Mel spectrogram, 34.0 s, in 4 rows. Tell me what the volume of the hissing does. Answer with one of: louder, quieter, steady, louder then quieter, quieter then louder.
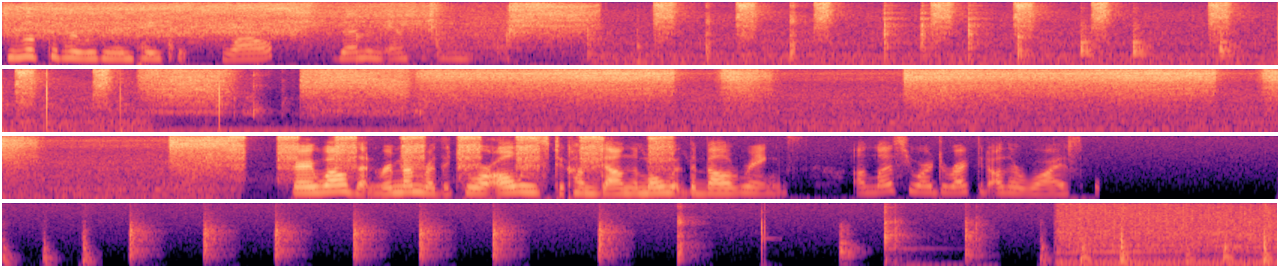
steady.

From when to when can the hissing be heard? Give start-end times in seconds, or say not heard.
0.0-21.5.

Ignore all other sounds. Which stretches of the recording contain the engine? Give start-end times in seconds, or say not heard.
32.5-33.9.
